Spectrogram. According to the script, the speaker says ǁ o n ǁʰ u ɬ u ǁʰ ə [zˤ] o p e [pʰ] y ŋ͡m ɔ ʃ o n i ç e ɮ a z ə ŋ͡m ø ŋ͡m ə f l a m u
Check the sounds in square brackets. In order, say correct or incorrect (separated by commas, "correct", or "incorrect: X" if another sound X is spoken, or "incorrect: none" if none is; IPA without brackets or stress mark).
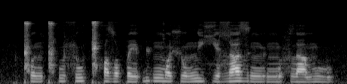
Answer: correct, incorrect: ɓ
